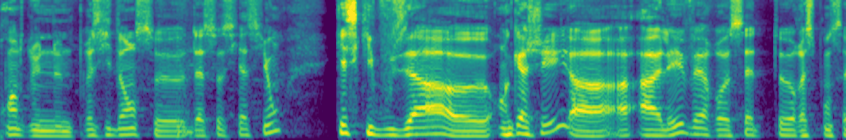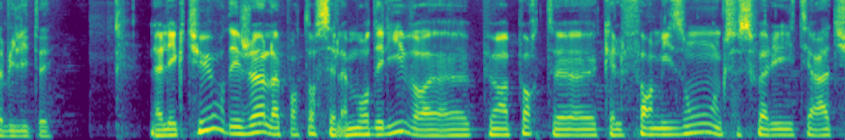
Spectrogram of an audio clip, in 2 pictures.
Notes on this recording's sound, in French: Sur les radios de la FRAMA en direct du salon du livre samedi 1er octobre 2022.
